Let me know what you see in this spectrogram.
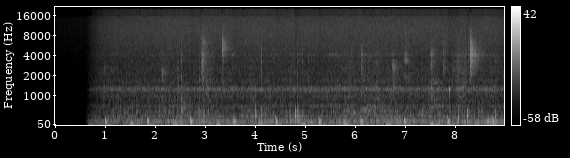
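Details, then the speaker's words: Normal heart sounds heard with a Littmann Classic III stethoscope diaphragm, compared against an MD One: regular low heart sounds at about 70 beats a minute over a steady background hum, normal rhythm. "And we're going to take a listen to heart valves. Love that. It's so flexible. It's nice. It's clear. It's quite loud."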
